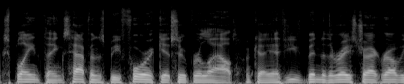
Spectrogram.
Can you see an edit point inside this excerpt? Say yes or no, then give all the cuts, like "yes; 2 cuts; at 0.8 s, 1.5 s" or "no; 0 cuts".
yes; 1 cut; at 1.7 s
